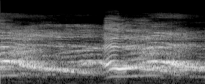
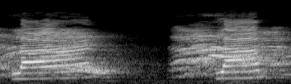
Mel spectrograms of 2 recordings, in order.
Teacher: Where is the tongue? Is behind the upper teeth. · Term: L sound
